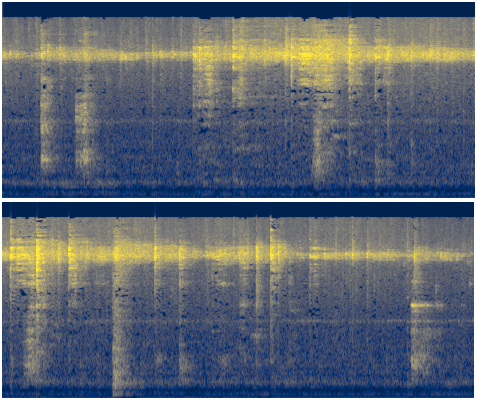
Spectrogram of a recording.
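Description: Chopped ginger and green chillies sizzling in hot oil in a metal kadhai: a steady hiss. A perforated metal ladle stirs them, scraping and clinking against the pan several times.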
